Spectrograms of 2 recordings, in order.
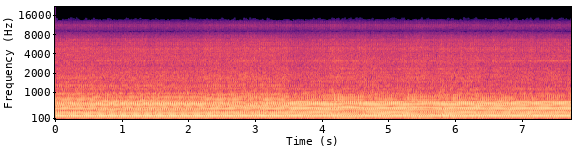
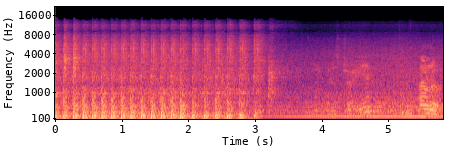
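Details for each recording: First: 1973 Honda CB350G twin just after fitting Mikuni VM28 carbs: steady, even idle with firm exhaust beat, no misses or knocks; sounds pretty good, needs slight tweaking, fuel took a while to come through. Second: 1973 Honda CB350G twin, dead cold first start after fitting Mikuni VM28 carbs, fed from auxiliary tank: even starter cranking about three and a half beats per second for three seconds, no firing; no fuel reaching carburettors.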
